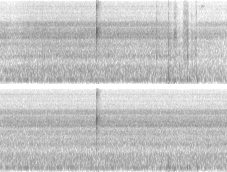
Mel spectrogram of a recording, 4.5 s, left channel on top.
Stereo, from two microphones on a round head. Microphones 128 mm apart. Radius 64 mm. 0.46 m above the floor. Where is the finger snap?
20° left (ahead or behind), 0.7 m.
